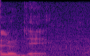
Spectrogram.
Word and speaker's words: людей: хороший коллектив вырастили прекрасных людей вырастили офицеров наостанок колишній командир частини порадив своєму послідовнику зберегти традиції колективу бути уважним до своїх підлеглих та ветеранів це і є секрет його власного успіху ударение на людей и всегда людям относился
